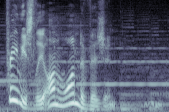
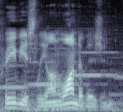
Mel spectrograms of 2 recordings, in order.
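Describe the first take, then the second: First: It is said in a lively, animated voice. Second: It is said in a dull, lifeless voice.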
